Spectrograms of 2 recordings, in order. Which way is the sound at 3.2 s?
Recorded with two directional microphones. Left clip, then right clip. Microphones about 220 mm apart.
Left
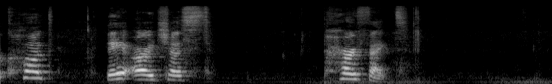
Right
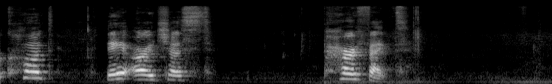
20° left (ahead or behind).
